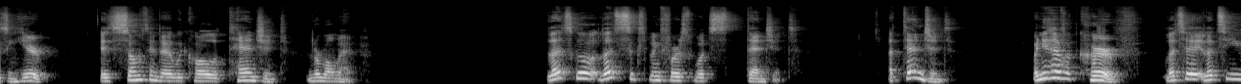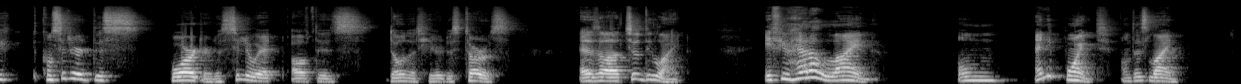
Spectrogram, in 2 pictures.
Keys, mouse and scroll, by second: 1.1 click, 1.2 right click, 1.7 click, 5.9 click.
